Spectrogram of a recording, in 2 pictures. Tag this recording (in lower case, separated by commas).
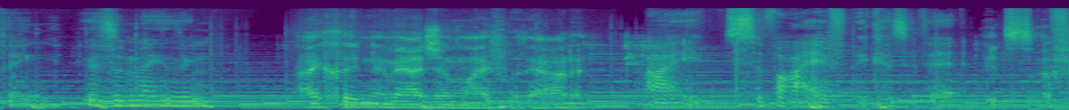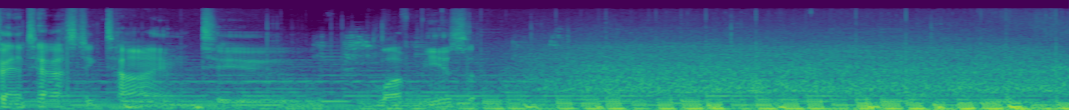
music, speech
